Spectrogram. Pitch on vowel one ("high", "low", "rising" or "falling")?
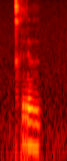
low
